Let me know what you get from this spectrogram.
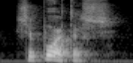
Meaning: plural of supporter
- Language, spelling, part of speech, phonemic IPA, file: Dutch, supporters, noun, /sʏˈpɔrtərs/, Nl-supporters.ogg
